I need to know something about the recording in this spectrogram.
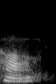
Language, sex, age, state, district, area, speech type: Sindhi, female, 45-60, Maharashtra, Mumbai Suburban, urban, conversation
